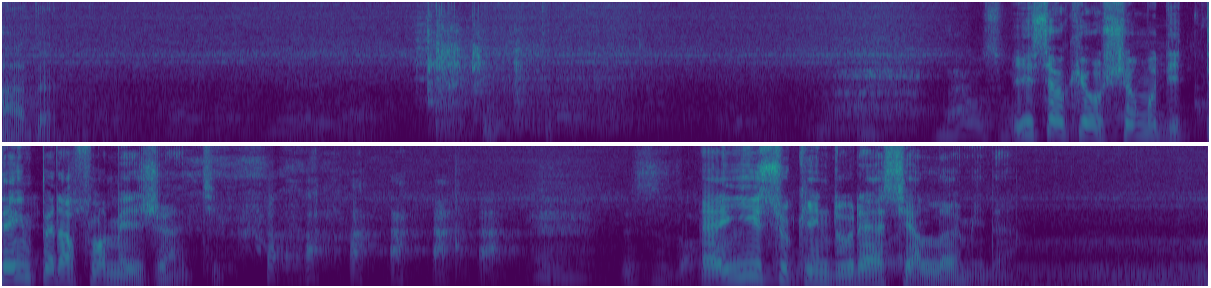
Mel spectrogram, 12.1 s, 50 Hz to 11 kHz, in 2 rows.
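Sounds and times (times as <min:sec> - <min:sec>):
hot steel hissing in water: 0:00.0 - 0:12.0.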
